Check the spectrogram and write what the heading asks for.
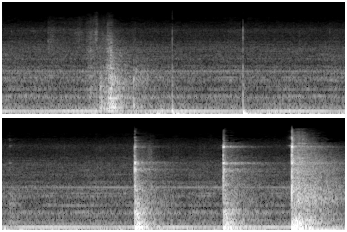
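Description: Three sharp hammer blows on a steel punch, the third the loudest and ringing, driving a needle post into the planetary gear cage of a torque hub final drive. A lighter knock comes about a second before them.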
